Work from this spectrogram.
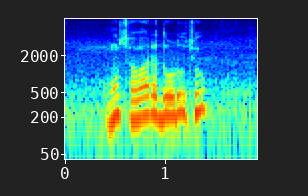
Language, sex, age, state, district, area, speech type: Gujarati, male, 18-30, Gujarat, Junagadh, urban, spontaneous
